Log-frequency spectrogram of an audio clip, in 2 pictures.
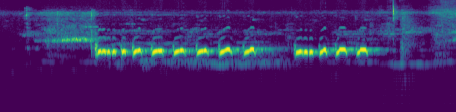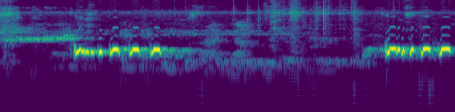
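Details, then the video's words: Local zebra dove singing actively and very clearly: bursts of rapid, evenly pulsed cooing notes at a steady mid pitch, about five to eight notes per burst, repeated three times with quiet gaps; faint higher chirps and a brief click between. "Perkutut lokal gacor sangat jernih sekali"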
